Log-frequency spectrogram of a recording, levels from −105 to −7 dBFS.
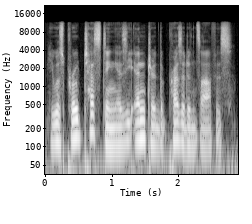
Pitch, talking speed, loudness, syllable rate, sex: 115 Hz, 185 wpm, -18 LUFS, 6.2 syllables/s, male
